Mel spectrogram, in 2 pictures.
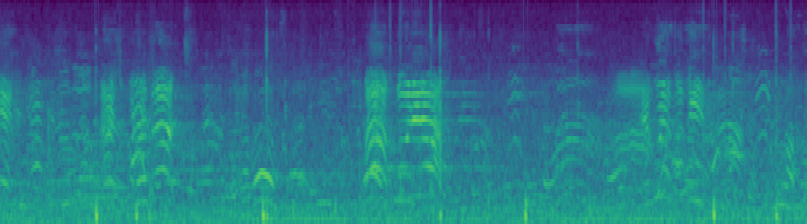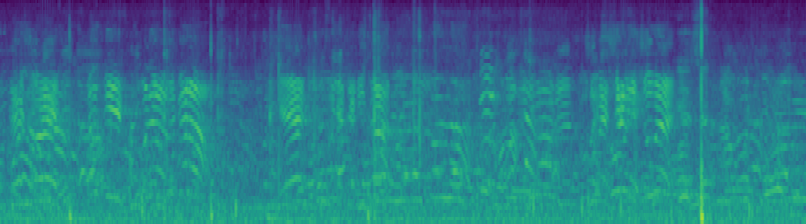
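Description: A football is kicked with dull thumps.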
